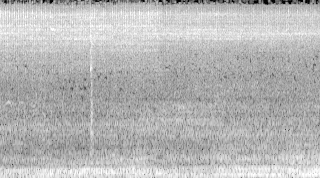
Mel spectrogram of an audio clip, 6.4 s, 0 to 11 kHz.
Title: I20 Magna, 2009, Silver color, DL3C, Engine noise.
